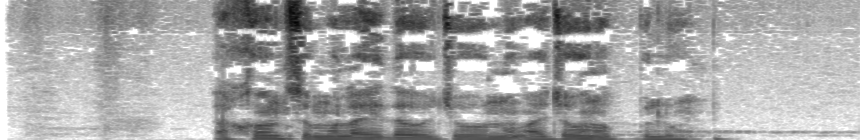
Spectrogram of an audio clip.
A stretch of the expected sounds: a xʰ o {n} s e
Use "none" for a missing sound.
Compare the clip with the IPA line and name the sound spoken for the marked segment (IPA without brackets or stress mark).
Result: n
